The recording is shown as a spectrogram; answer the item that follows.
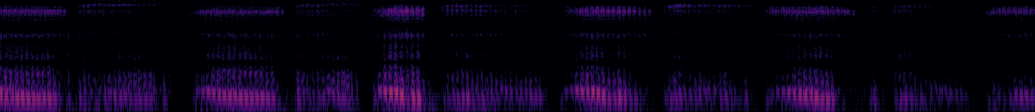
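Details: Loud snoring from a sleeping cat: regular low, rough breathing pulses roughly every second and a half, each a gravelly rumble that rises and dies away.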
